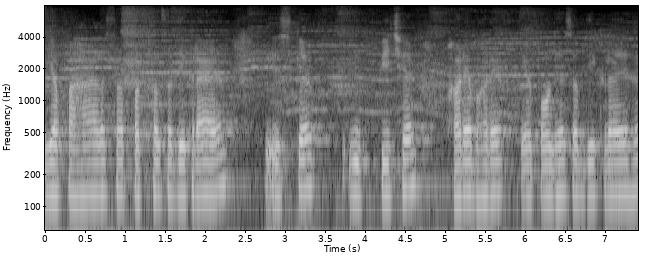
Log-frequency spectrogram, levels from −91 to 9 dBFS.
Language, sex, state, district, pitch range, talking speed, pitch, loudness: Hindi, male, Odisha, Khordha, 125-130 Hz, 135 wpm, 130 Hz, -19 LUFS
